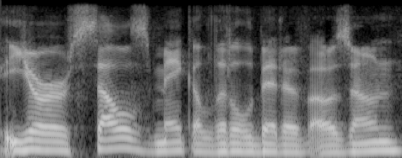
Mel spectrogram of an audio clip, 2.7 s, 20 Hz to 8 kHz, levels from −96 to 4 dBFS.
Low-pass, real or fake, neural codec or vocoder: 7.2 kHz; real; none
